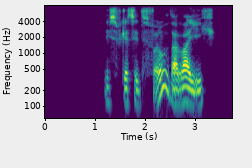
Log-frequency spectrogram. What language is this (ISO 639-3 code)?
kab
